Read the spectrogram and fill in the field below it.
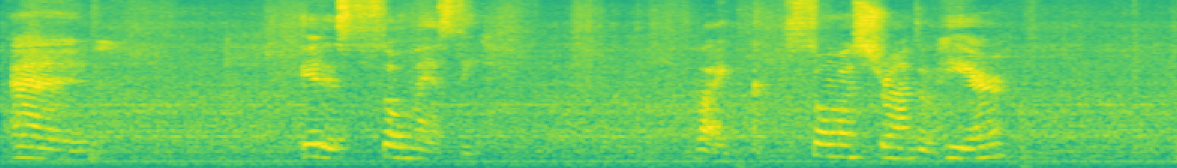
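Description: A woman talks nearby in a casual voice.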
